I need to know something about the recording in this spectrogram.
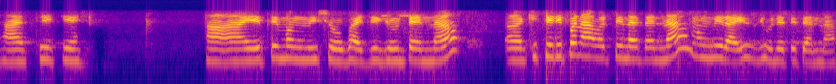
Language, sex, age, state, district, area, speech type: Marathi, female, 18-30, Maharashtra, Buldhana, rural, conversation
